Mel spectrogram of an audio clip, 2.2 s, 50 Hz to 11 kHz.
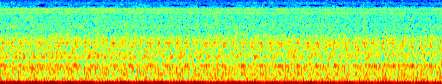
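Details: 2011 Dodge Ram 1500 Hemi V8 on a cold start: deep steady rumble with no ticking or tapping; earlier tapping noise gone since switching from Castrol Edge to Pennzoil Platinum Ultra 5W-20; only a slight exhaust rattle noted lately.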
